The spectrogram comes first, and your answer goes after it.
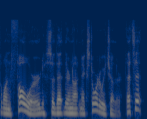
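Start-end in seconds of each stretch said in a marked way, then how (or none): none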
